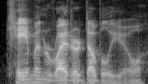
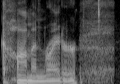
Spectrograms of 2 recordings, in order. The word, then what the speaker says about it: Kamen Rider: Mentioned in the previous that reminds me of Kamen Rider W. What is that? What is that? Frost, what is Kamen Rider W? I think it's pronounced Common Rider.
